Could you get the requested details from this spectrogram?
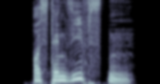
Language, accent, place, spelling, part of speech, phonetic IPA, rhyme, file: German, Germany, Berlin, ostensivsten, adjective, [ɔstɛnˈziːfstn̩], -iːfstn̩, De-ostensivsten.ogg
- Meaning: 1. superlative degree of ostensiv 2. inflection of ostensiv: strong genitive masculine/neuter singular superlative degree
